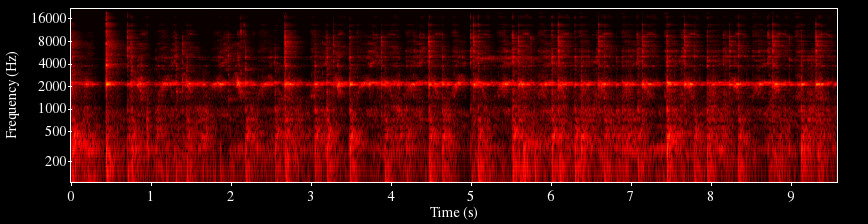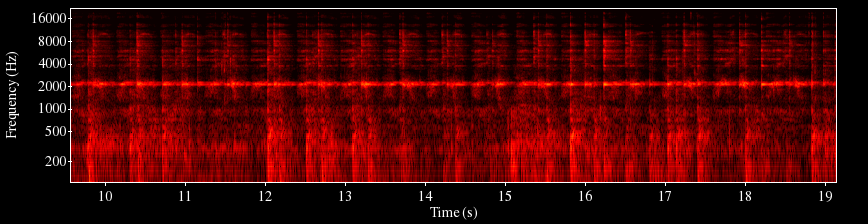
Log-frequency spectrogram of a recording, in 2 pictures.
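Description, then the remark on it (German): A spoon clinks and scrapes against a coffee cup in a rapid, continuous stirring rhythm, fairly loud, with a faint ringing tone lingering throughout and no voices. “Und dann trinken wir jetzt erstmal Kaffee.”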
